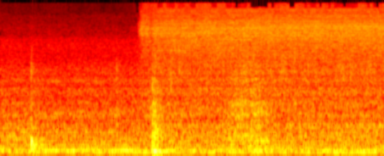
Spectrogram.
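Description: A hose is switched on partway through, its steady broadband rush of running water starting abruptly after a couple of faint knocks and continuing close by.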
